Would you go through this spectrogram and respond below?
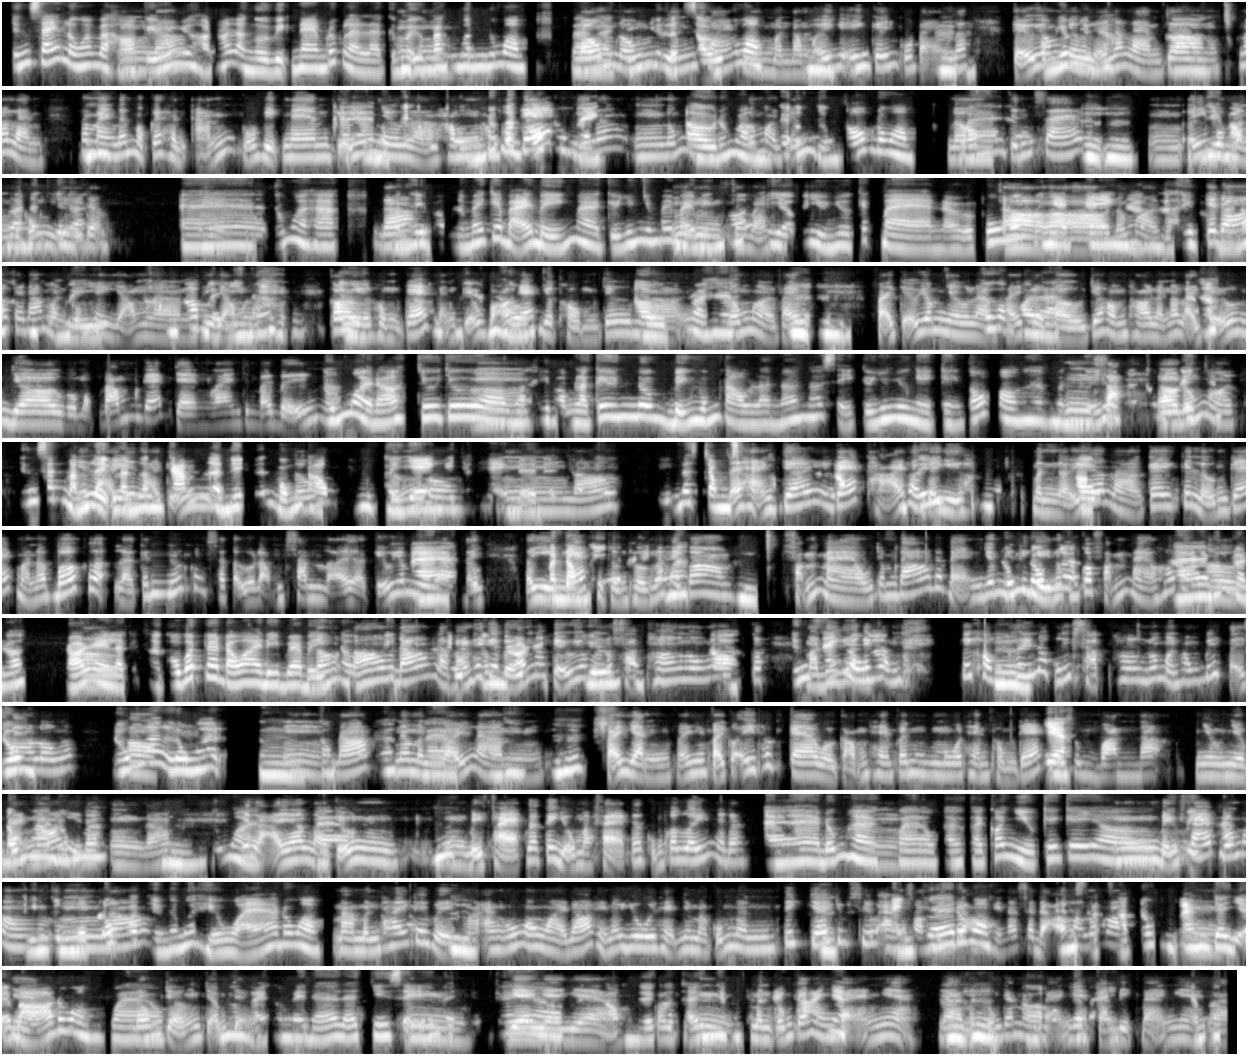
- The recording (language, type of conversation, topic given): Vietnamese, unstructured, Bạn nghĩ gì khi thấy rác thải tràn lan trên bãi biển?
- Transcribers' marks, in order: other background noise; tapping; unintelligible speech; distorted speech; tsk; stressed: "rác"; laughing while speaking: "là"; static; tsk; sniff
